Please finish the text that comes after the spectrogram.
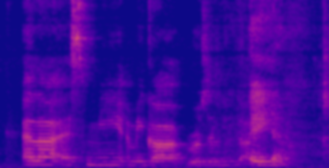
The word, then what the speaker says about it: ella: Ella. When it's double L, you say E.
